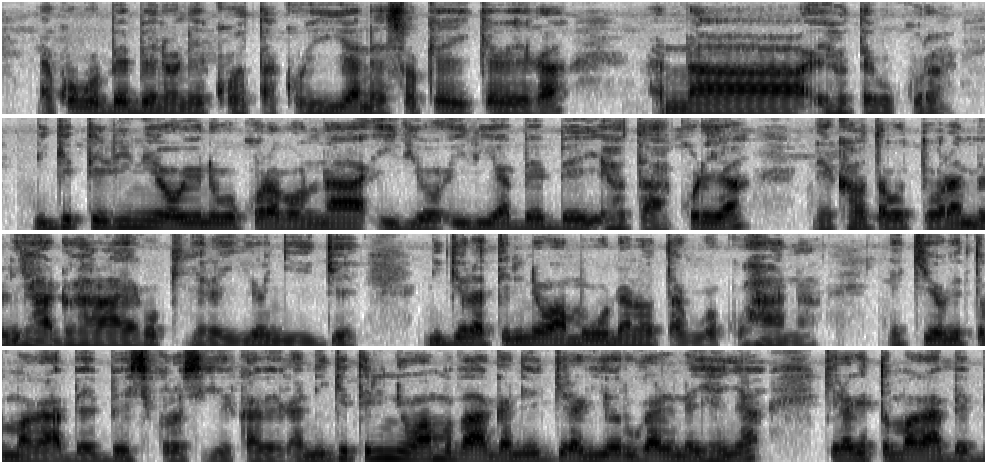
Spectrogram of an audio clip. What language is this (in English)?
Kikuyu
